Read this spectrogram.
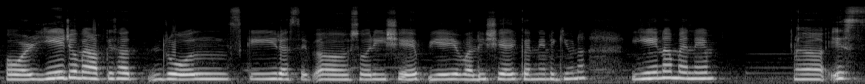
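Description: Young woman, casual recipe talk, fairly high but flat voice, mellow tone, keeps checking in with viewers. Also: slow pace, soft background music. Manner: chatty, keeps saying "theek hai" to check in with viewers. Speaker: cooking vlogger. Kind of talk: casual cooking narration.

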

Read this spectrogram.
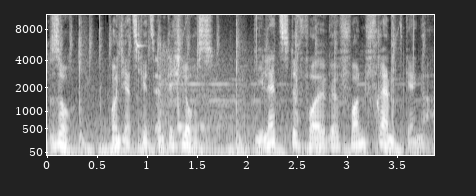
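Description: Music plays clearly under a man with a medium-pitched voice. He announces a podcast in scripted promo style, with very lively intonation. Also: a little slow. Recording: music bed under studio voice-over.

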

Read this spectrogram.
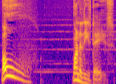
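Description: An actor playing a charming, hard-drinking middle-aged bookie in a radio drama, full of flowery, mock-grand flattery. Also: male voice, high-pitched, takes it slowly, creaky, husky, faint music behind, heavily acted. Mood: boastful, resolute.

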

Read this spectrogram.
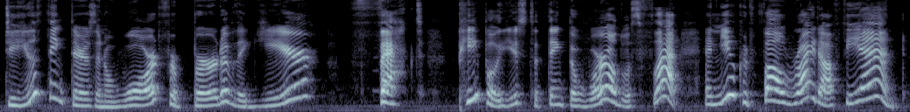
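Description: Chatty young female storybook bird, played by a woman reader: high, bright, gushing, easily distracted, swooping pitch. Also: big pitch swings, heavily acted. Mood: eager. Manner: gushing, rambling, drawn-out exclamations. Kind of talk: storybook read-aloud.

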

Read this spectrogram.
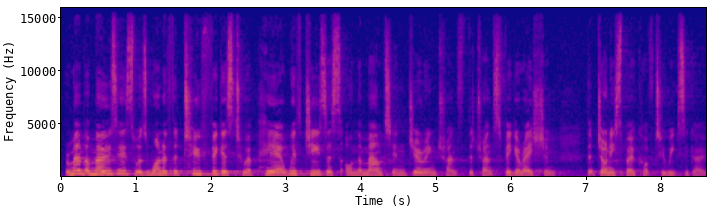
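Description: A woman's voice: mid-range voice, steady tone. Middle-aged woman preaching in an echoing church. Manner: measured, explanatory preaching with rhetorical questions. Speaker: priest. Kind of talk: sermon. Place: stone church, at a pulpit. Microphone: far camera. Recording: long church reverb.

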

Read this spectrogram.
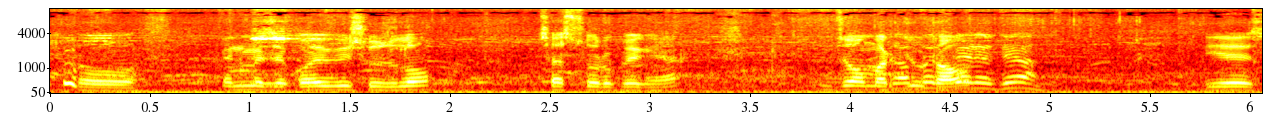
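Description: A man's voice: a little high, level tone, unhurried, crowd noise. Chatty young man vlogging outdoors. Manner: chatty, talks straight to viewers. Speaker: travel vlogger. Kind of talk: casual walk-and-talk vlog narration. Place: outdoors in a busy street market. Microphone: camera-mounted mic. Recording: busy outdoor street noise.

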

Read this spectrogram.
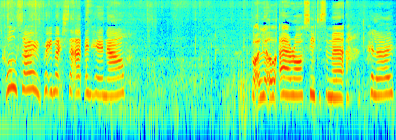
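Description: A woman's voice: sits high, steady tone, normal speed, bright, forceful tone, slight background noise. A young woman chatting casually to her camera while wild camping on a mountainside, laughing often. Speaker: vlogger. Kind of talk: casual outdoor vlog narration. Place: outdoors on a mountainside by a lake. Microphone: handheld camera selfie.

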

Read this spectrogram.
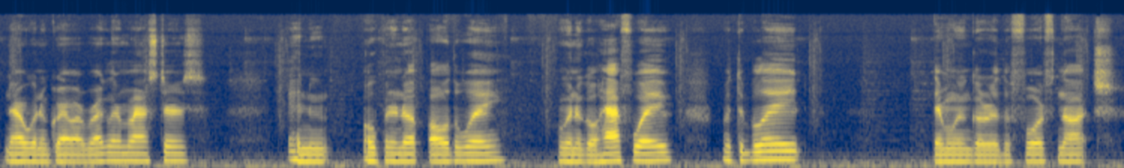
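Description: Casting: male barber for a tutorial voice-over, smooth medium-pitched voice, flat casual delivery, slightly halting phrasing. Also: faint music behind. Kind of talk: casual step-by-step instructional narration.

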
